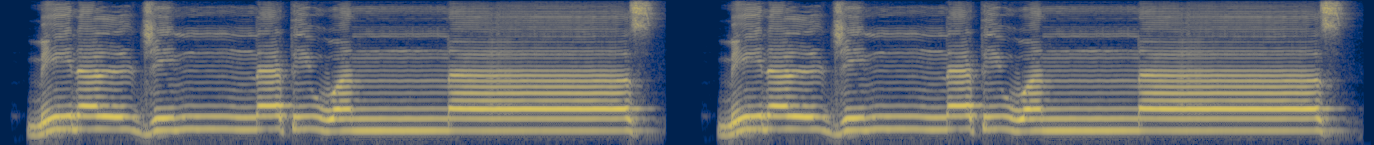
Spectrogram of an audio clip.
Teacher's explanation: ان دونوں نون مشدد پر غنہ کر کے پڑھیں گے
